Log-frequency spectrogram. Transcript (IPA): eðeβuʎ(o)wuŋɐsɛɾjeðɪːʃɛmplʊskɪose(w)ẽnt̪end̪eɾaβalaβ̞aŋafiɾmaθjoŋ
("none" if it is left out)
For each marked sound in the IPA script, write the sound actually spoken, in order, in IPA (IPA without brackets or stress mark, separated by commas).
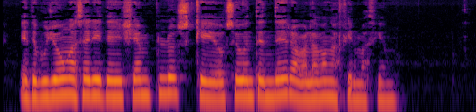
o, w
